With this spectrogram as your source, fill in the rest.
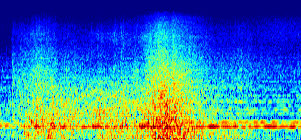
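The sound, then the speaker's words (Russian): Ocean surf washes in steadily, a broad hiss of water swelling slightly around the middle before easing back, with a soft wind rush underneath and no voices. “Теплая мягкая вода накрывает вас с головой, омывает все тело, приподнимая слегка, опускает на место, уходя с тихим шепотом.”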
